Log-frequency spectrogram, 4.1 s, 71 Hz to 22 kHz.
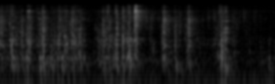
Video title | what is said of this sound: Ford 4r75 4r75E transmission assembly rebuild | You know it's down all the way when you can pick up a bit. It sounds solid.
